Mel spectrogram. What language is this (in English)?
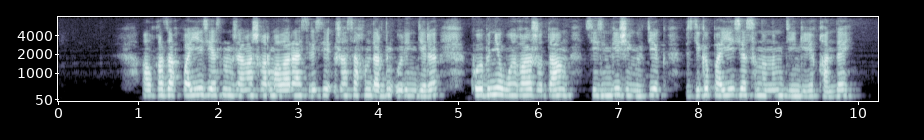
Kazakh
